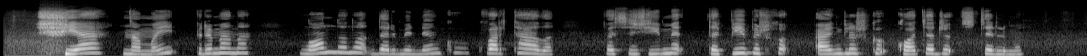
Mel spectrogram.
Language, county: Lithuanian, Kaunas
